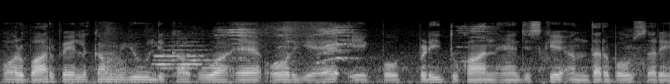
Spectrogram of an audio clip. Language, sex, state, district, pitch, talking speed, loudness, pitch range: Hindi, male, Rajasthan, Bikaner, 110 Hz, 170 wpm, -20 LUFS, 105-110 Hz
